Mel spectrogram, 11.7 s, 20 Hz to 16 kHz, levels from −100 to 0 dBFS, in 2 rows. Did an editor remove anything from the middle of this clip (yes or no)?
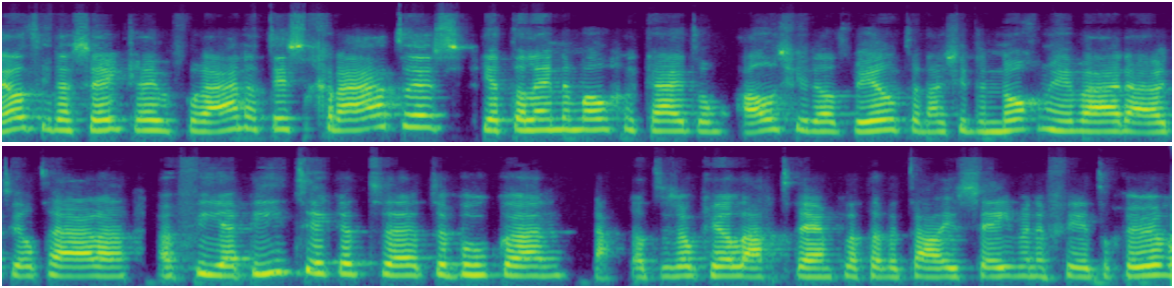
yes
